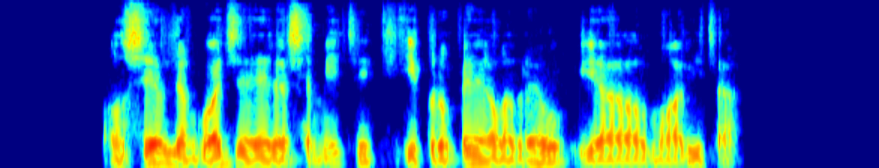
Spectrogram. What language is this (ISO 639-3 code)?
cat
